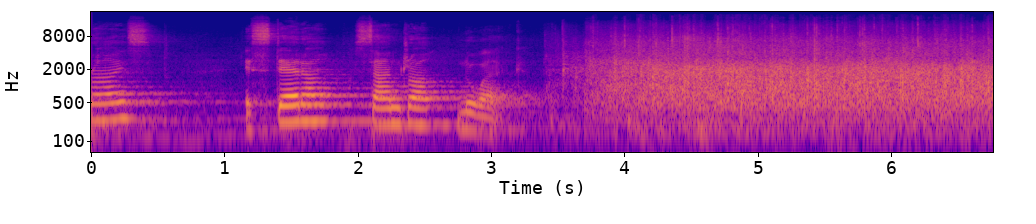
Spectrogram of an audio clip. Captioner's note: audience applauding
